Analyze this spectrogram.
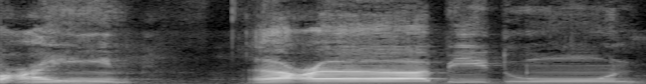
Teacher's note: تم عابدون عین کے اوپر کھڑا زبر، اس کو بھی 2 سیکنڈ تک ہم نے پل کرنا ہے. یاد رہے کہ عین کا مخرج اپنے باٹم تھروٹ سے ہی پاسبل ہے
